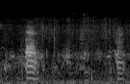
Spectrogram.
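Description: Ducks quacking by a lake, a loud nearby quack followed by a few softer, scattered calls.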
